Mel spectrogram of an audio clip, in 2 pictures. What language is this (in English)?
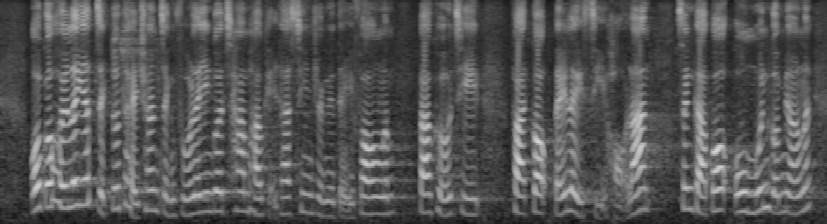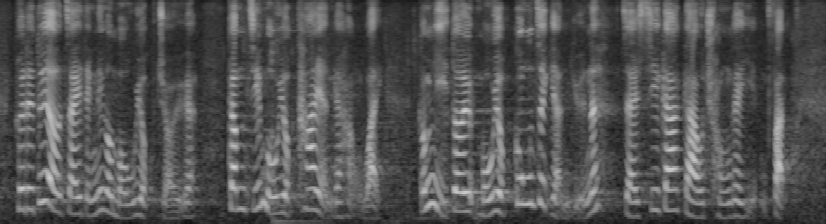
Cantonese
